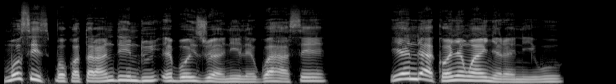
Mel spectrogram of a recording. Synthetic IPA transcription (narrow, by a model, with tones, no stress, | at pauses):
mo˦si˨sk͡po˨kɔ˨ta˨ɾa˨n̩˦dɪ˦n̩˦du˦e˦bo˦i˦zre˦˨lniː˦le˦ɡʷa˦ɦa˦sɪ˦ | i˦ɦe˦n̩˦dɪ˦a˨ko˦ɲe˦ŋʷa˨ɲɪ˦ɲe˨ɾḛ˨ni˨wu˦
